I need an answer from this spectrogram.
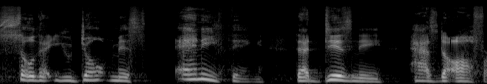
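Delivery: low, hushed, dead serious, almost shaking voice. Retelling how her sister urged the speaker to come along, mock dead-serious shaky voice. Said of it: "dead serious with like almost a shake in her voice".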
